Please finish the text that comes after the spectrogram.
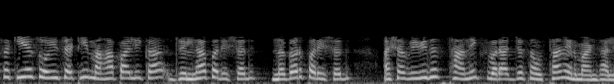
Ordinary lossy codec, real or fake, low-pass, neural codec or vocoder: none; real; 3.6 kHz; none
